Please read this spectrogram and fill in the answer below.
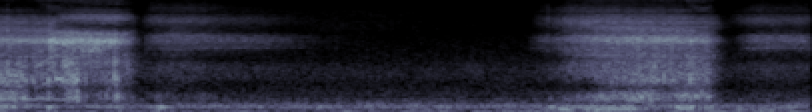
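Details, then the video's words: Fourteen-year-old pit bull Acorn, a rescued senior dog, snoring in deep sleep: two loud, wheezing snores with a whistled overtone, roughly two and a half seconds apart, separated by quiet breathing. "Acorn Sleeping - Relax with a Snoring Senior Dog"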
